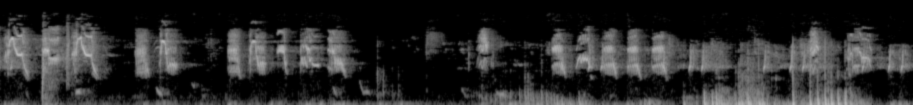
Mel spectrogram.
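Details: Grey francolin (teetar) calling in breeding season: bursts of harsh, grating notes grouped in short runs with brief pauses, with low rumbling noise near the end.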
